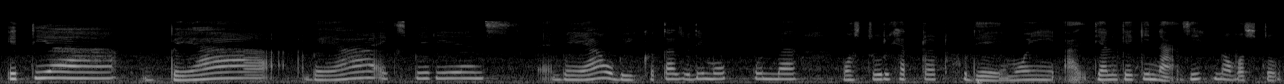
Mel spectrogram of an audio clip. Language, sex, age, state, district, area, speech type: Assamese, female, 30-45, Assam, Kamrup Metropolitan, rural, spontaneous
